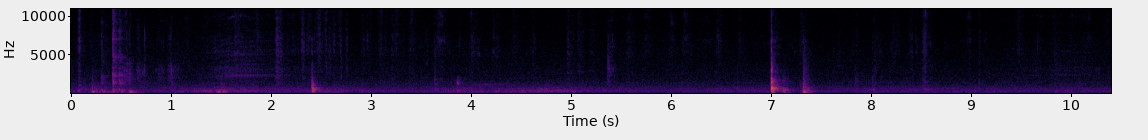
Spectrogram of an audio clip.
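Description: Quiet handling sounds of watercolour painting: a faint brushing scratch and a few sharp taps, as of a brush worked on paper and tapped against a palette or water pot. The loudest is a pair of taps about seven seconds in.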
